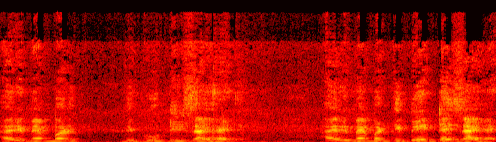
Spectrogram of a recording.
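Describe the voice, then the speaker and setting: Noticeable background noise sits behind this man's voice. He speaks at a moderate pace in a high pitch. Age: 80s+. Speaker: advocate, Covid survivor. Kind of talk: interview answer, personal story.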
